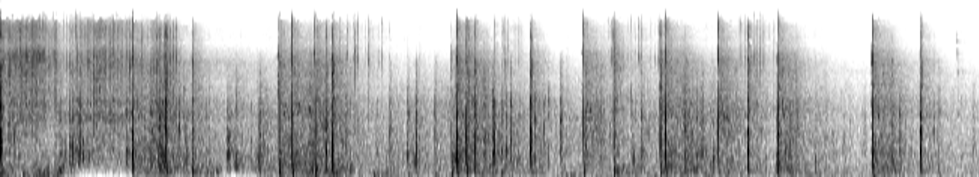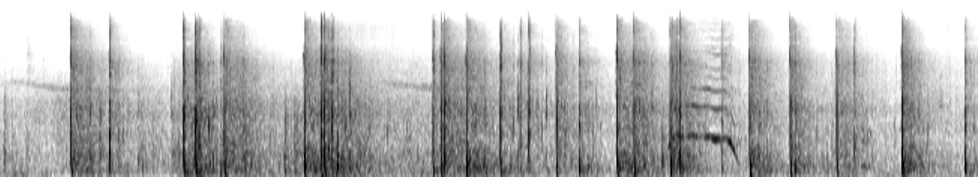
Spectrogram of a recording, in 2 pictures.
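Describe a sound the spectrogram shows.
Firework rockets whistle and hiss as they shoot upward.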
